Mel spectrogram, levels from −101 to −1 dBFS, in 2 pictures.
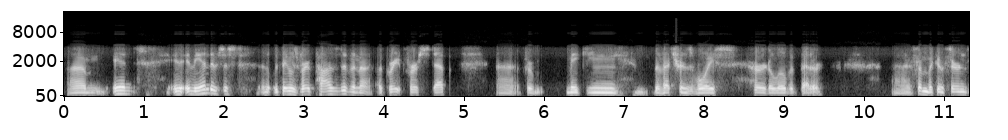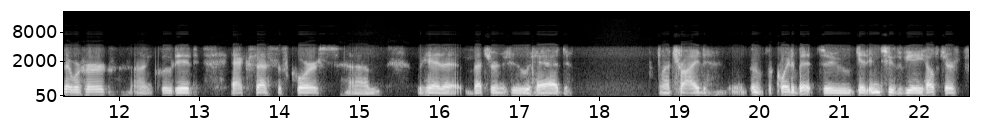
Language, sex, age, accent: English, male, 40-59, American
